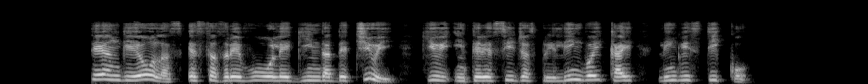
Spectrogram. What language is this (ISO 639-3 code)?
epo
